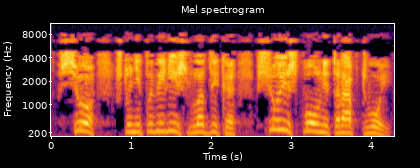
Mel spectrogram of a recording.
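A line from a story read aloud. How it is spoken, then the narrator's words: Tearful, overwhelmed exclamation. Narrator (Russian): так поразили вельможу, что он в слезах воскликнул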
